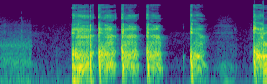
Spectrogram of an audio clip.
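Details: Harsh coughing fit of about six forceful coughs in quick succession, with brief breaths between them, recorded during a video game session.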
